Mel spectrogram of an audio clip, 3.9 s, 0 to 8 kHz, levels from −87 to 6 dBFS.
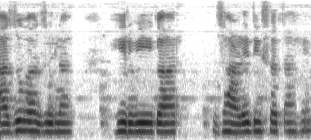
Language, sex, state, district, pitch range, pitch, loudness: Marathi, female, Maharashtra, Solapur, 185-195 Hz, 185 Hz, -15 LUFS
